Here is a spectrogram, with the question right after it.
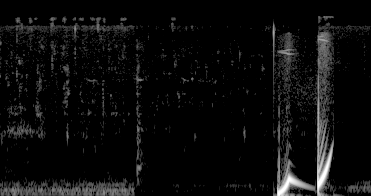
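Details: A low hum gives way to silence, then two quick rising plop-like sweeps, with no animal voice anywhere.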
